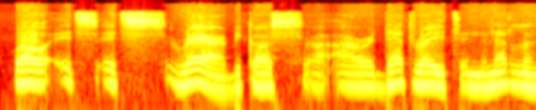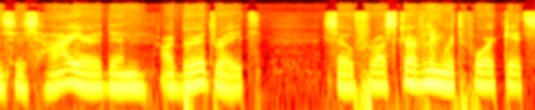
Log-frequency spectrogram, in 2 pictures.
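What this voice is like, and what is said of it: Dutch accent. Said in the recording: “Now they'll get used to a Dutch accent”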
